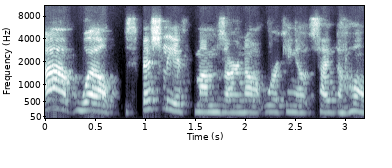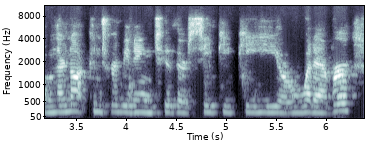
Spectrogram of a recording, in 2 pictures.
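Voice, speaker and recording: With hardly any pauses, a woman with a Canadian accent speaks at a moderate pace and medium pitch, her pitch varying in an ordinary way over noticeable background noise. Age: 50s. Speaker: direct sales director. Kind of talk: interview.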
